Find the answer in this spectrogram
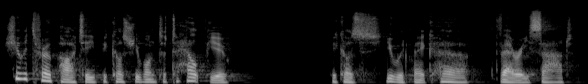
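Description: A man voicing a gentle adult mare healer who speaks slowly, calmly and sadly. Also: fairly low pitch. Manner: slow, calm and gentle.

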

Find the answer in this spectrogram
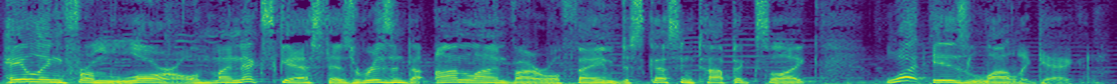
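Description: A man with a light Southern accent hosts a radio interview, chatty and quick with jokes. His voice sits a little high for a man. He talks in a loose, friendly back-and-forth. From Atlanta, Georgia. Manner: chatty and jokey, quick asides. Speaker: radio show host.

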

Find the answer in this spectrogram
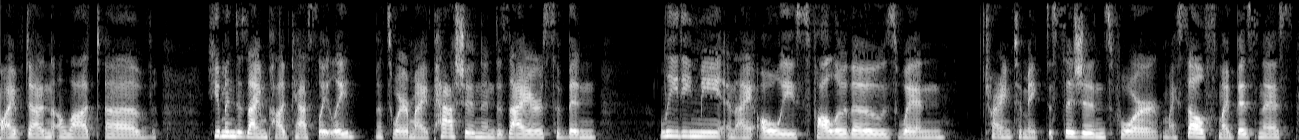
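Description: A woman's voice: medium pitch, fairly even intonation, a little slow, clear, resonant tone. Congested woman chatting on her podcast. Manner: warm chatty rambling, affectionate to listeners. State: congested from a head cold. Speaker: podcast host. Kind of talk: casual solo podcast chat.

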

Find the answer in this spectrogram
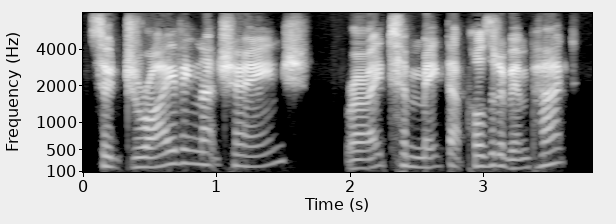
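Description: A woman's voice: medium pitch, measured pace, bright, forceful tone, dry recording, poor audio. A woman from Hong Kong, a diversity and inclusion advocate, telling her story earnestly in a panel interview, often adding "right?". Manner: earnest, frequent "right?" and "look".

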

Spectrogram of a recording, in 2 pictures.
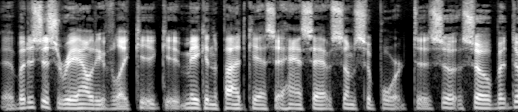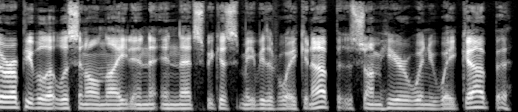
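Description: Creaky-voiced man rambling through a bedtime monologue. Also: medium pitch, fairly even intonation, no echo, studio quality. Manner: halting, meandering, self-deprecating, reassuring. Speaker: podcast host.

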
